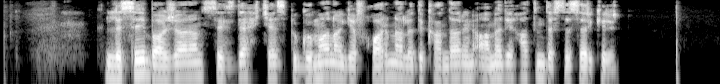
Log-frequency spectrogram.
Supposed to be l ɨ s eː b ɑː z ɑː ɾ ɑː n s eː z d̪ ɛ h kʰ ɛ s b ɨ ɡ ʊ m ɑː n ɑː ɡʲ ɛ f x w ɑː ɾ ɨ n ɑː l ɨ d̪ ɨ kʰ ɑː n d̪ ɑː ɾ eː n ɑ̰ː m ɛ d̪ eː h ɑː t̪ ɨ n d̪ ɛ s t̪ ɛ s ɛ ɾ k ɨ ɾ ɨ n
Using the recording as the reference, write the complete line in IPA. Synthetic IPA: l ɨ s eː b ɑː ʒ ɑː ɾ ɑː n s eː z d̪ ɛ h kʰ ɛ s b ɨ ɡ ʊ m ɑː n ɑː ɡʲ ɛ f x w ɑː ɾ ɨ n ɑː l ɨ d̪ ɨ kʰ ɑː n d̪ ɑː ɾ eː n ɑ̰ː m ɛ d̪ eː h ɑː t̪ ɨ n d̪ ɛ s t̪ ɛ s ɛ ɾ k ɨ ɾ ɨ n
